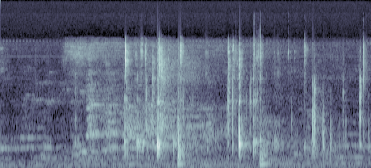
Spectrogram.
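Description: Dice rattle and clatter onto a board.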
